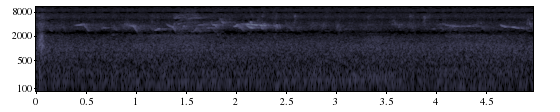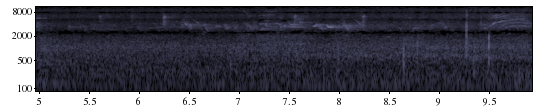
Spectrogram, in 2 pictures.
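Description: Small birds chirping in short, quick calls over steady outdoor background noise, with a few sharp ticks near the end.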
